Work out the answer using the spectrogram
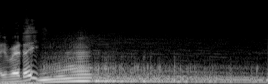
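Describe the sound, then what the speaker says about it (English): A BMW M2 engine revs up sharply, then drops into a steady, throaty idle rumble; a brief spoken question comes just before the rev. "I'm going to rev up my European car."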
